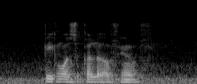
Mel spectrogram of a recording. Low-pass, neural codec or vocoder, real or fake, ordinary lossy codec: 7.2 kHz; codec, 16 kHz, 16 kbps, FunCodec, trained on LibriTTS, 50 frames a second; fake; none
